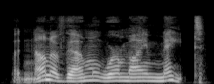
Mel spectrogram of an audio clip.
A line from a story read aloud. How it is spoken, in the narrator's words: he groaned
